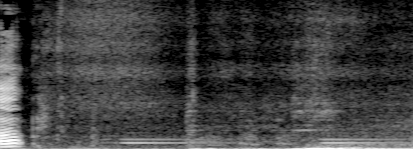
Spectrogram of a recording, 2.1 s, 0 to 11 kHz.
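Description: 2018 Honda Accord Sport 2.0's turbocharged four-cylinder engine started by push button. A faint two-note chime sounds first; about a second and a half in the engine cranks and catches with a brief surge, then settles into a low idle.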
